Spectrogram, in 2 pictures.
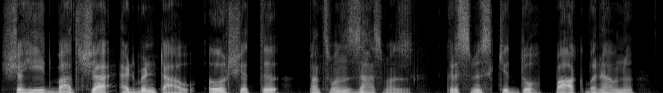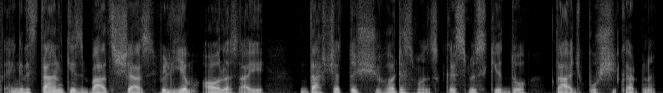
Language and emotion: Kashmiri, neutral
